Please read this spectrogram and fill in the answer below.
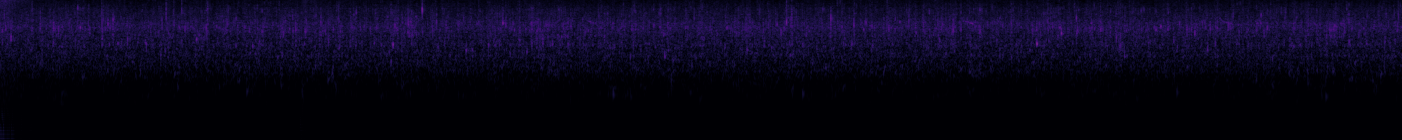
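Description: Near silence, with only a faint, steady hiss in the background.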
